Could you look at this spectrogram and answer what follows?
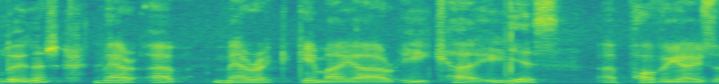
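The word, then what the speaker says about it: Powierza: it marek m-a-r-e-k yes povioza r p-o-w-i-e-r-z a powerful it's a v in there yes it's pronounced v it's it's pronounced as povasa but it's p o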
